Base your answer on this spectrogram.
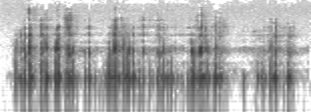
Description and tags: slurp-shake
The sound of finishing a shake.
bubble, suck, slurp, slurping, cup, drinking, drink, eating, shake, food, rude, eat, hungry, foley, cartoon, straw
